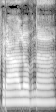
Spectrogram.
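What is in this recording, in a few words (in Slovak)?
"kráľovná", Slovak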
